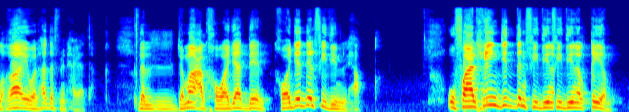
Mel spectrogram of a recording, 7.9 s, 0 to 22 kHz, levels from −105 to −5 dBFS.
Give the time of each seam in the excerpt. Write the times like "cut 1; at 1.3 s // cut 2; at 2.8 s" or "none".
cut 1; at 1.7 s // cut 2; at 3.4 s // cut 3; at 4.0 s // cut 4; at 6.9 s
